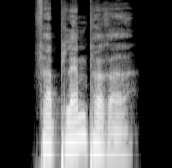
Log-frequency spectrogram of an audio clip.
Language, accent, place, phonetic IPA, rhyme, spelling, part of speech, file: German, Germany, Berlin, [fɛɐ̯ˈplɛmpəʁə], -ɛmpəʁə, verplempere, verb, De-verplempere.ogg
- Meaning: inflection of verplempern: 1. first-person singular present 2. first-person plural subjunctive I 3. third-person singular subjunctive I 4. singular imperative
